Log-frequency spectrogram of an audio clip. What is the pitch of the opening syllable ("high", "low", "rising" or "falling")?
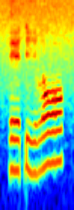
low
